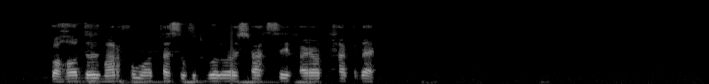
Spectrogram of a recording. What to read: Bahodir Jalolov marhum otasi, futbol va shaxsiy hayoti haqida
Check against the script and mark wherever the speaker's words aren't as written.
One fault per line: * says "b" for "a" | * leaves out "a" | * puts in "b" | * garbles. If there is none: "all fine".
* leaves out "Jalolov"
